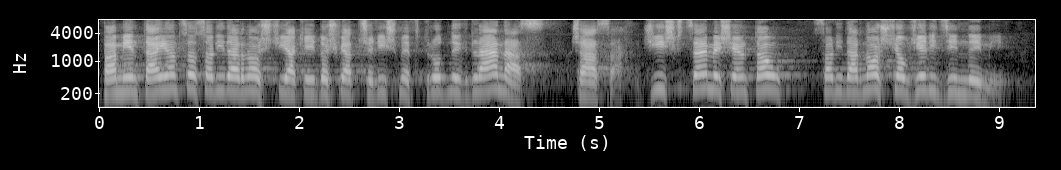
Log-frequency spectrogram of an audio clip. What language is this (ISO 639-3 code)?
pol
